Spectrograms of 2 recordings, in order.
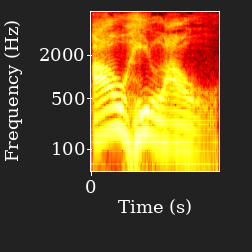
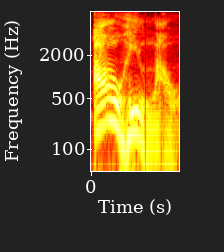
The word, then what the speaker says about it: Al Hilal: seu adversário, que sai de Manchester City e Al Hilal daqui a pouco. Agora eu vou falar certo, Al Hilal. Aí, ó. É isso aí. Eu havia pronunciado errado aqui e me comprometendo. É Al Hilal.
